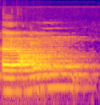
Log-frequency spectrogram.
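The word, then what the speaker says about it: أَعُوذُ: Qul a'udzu. a'u, a'u. Bunyinya ong. Hurufnya adalah ain, bunyinya ong. Jadi tidak dibaca qul a'udzu, bukan au, tidak, tetapi a'u.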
